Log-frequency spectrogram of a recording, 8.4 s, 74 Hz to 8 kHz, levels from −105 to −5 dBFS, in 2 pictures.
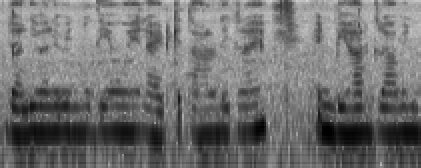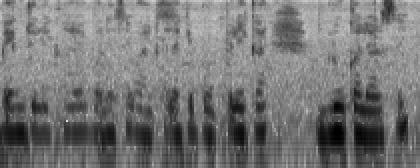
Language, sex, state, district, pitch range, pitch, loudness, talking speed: Hindi, female, Bihar, Begusarai, 195-205 Hz, 200 Hz, -19 LUFS, 220 wpm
